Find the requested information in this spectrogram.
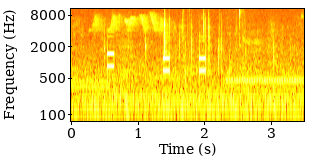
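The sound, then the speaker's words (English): Three short, clear keypad tones sound as a telephone is dialed to call the police on 911. The presses are evenly spaced over a quiet, low background hum, with no talking. “if you want to call the police, you have to dial 911. He dials.”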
